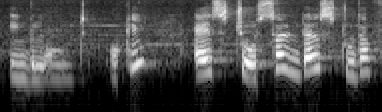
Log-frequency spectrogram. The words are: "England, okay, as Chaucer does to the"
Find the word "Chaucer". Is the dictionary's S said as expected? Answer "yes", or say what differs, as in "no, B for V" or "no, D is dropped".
yes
